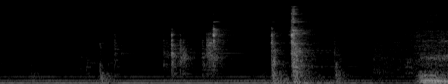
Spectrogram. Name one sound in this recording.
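Metal parts clink and knock under a vehicle.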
